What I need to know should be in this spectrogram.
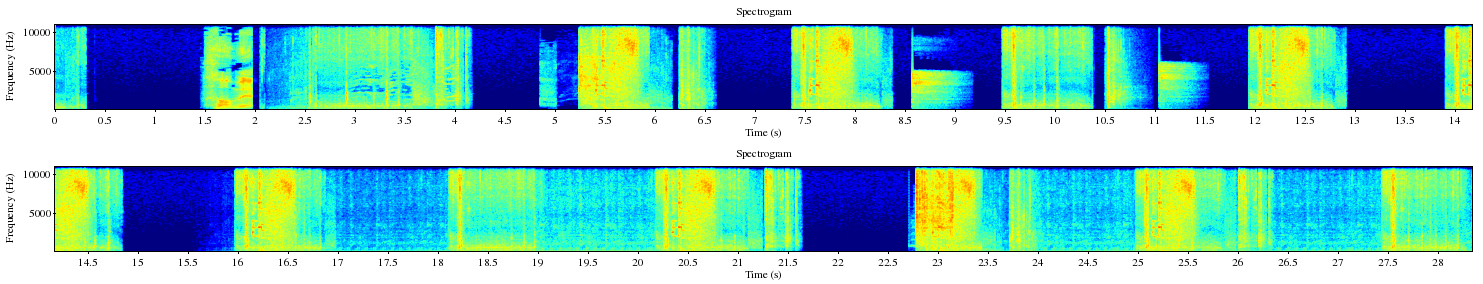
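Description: Skateboard wheels roll and clatter over concrete.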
